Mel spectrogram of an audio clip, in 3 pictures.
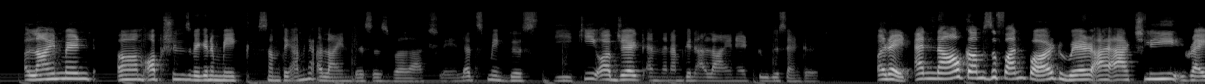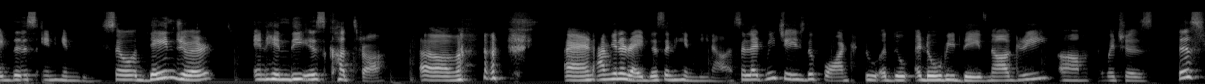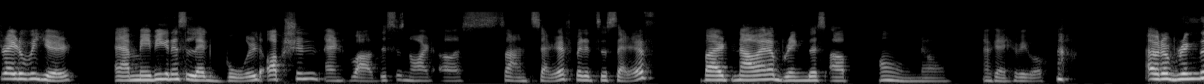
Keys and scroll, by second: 19.8-22.9 typing.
